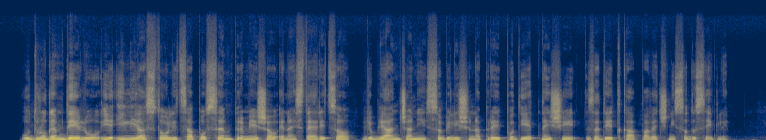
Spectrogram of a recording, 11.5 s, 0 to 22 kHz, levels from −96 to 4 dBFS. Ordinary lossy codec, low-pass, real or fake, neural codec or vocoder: none; 19.8 kHz; fake; vocoder, 44.1 kHz, 128 mel bands, Pupu-Vocoder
